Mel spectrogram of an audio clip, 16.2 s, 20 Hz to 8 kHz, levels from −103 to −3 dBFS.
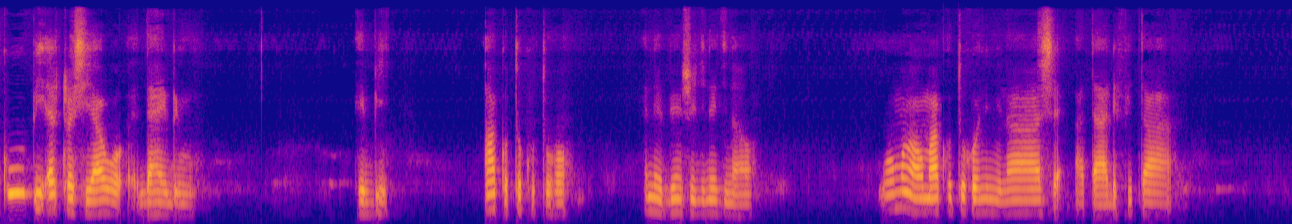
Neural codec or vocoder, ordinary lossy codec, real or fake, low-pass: codec, 16 kHz, 0.9 kbps, LongCat-Audio-Codec; AAC, 32 kbps; fake; 7.2 kHz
